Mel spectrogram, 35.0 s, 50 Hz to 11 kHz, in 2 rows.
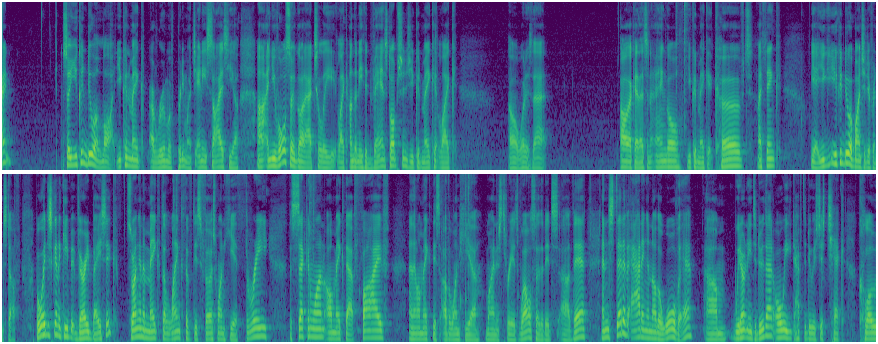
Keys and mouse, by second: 1.6 middle click, 9.1-12.2 middle drag, 12.5-21.3 middle drag, 22.6-24.4 middle drag, 25.6-27.3 middle drag, 30.0-34.9 middle drag.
